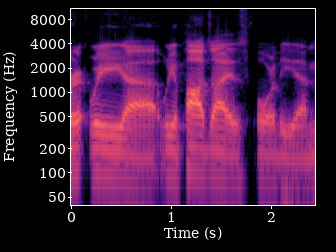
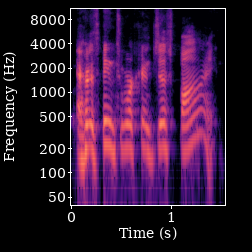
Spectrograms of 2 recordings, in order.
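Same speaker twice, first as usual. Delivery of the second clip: sarcastic high voice; 12 semitones higher than usual. Acted. Sarcastic denial of software problems.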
